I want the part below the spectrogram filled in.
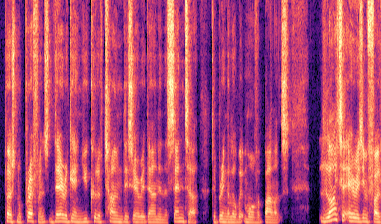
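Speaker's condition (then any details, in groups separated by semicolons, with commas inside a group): No condition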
